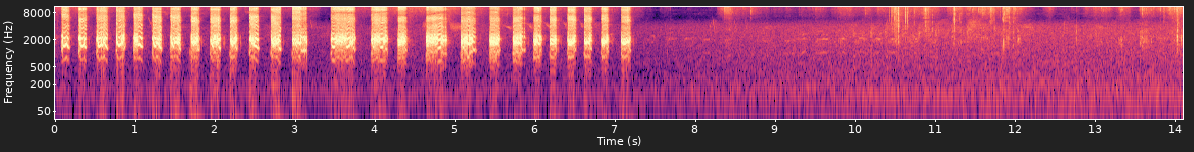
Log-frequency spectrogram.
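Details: Red junglefowl hen serving as a decoy to lure males utters about seven seconds of fast, evenly paced, harsh clucking notes, roughly two per second, then falls silent, leaving quiet outdoor background with a few faint distant sounds.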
